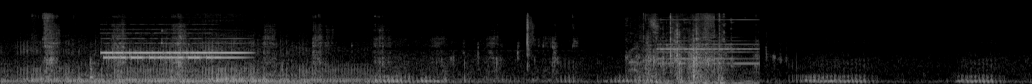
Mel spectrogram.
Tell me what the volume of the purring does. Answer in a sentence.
The volume of the purring goes down.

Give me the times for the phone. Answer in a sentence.
You can hear the phone from 1.0 to 2.5 s and from 6.5 to 7.6 s.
